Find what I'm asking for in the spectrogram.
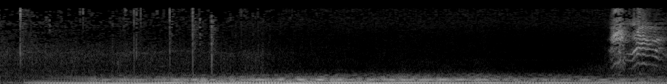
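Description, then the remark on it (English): An old cat yowls and caterwauls in a long, low, droning moan that holds steady throughout, then breaks into a sharper, wavering wail at the very end. Loud, with no talking. “come back, you cantankerous old cat.”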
